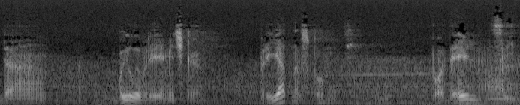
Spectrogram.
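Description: Young engineer, gravelly, wistful and polite, 1960s radio play, dull noisy old recording. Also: male voice, extremely low pitch, big pitch swings, very slow, heavily acted. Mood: nostalgic, musing. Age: young adult. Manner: musing to himself, polite with strangers. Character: young male engineer revisiting a remembered village, wistful.

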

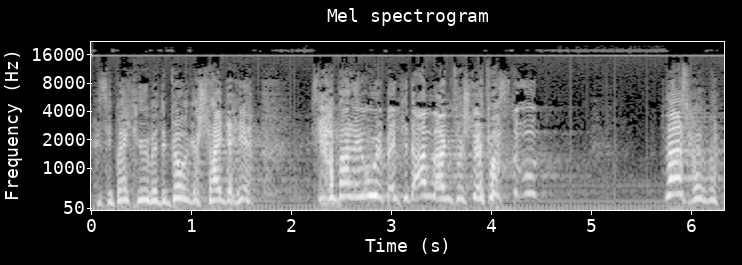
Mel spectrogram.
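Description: A man's voice: extremely high pitch, animated, fairly quick, sharp tone, faint music behind, exaggerated voice. An actor playing an anxious, bewildered, panicky everyman in a radio play, agitated and stammering. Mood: panicked. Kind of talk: 1980s German radio play acting.

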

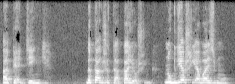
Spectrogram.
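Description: An actress playing an anxious, meek middle-aged mother in a radio drama, with plaintive, gentle, folksy speech. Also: a little high, lively intonation, a little slow. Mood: anxious, pleading. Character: anxious, meek, pious, lamenting mother of grown son. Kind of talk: Russian radio drama acting.

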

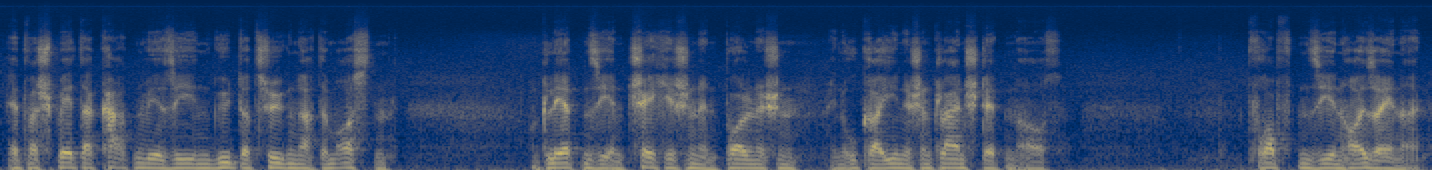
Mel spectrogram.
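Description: An actor playing an unrepentant Nazi perpetrator in a radio drama, speaking in a husky, measured, deliberate monologue with a needling edge. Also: male voice, sits low, a bit bright, exaggerated voice. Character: unrepentant German Nazi perpetrator, coldly confessing, smugly rational.

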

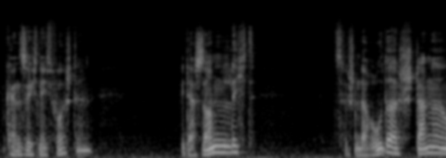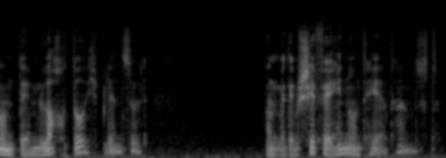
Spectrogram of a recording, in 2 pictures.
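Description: An animated, creaky-voiced dreamy young clerk. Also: male voice, mid-range voice, normal speed, long pauses, exaggerated voice. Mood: absorbed, vivid. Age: young adult. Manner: fervent, absorbed, vividly descriptive. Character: dreamy, excitable twenty-year-old male bank clerk and would-be poet. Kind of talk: German radio play acting.

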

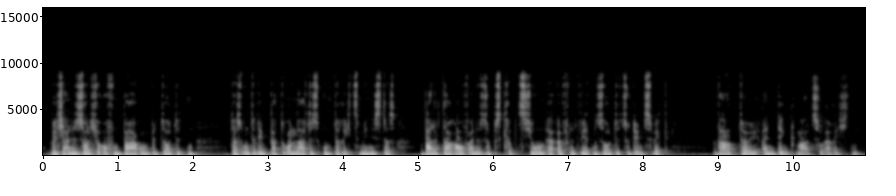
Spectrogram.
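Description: A man narrating scripted literary prose, reading long sentences in a formal, measured way. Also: fairly low pitch, a little mellow, slightly rough.

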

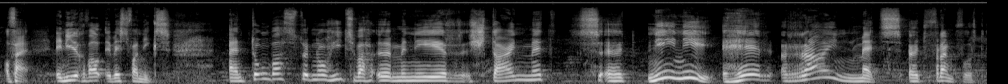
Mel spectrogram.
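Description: A bumbling Flemish junior policeman in a radio drama. His fairly high voice swings up and down as he chatters, flustered and naive. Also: sing-song, slow pace, exaggerated voice. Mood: flustered, rambling.

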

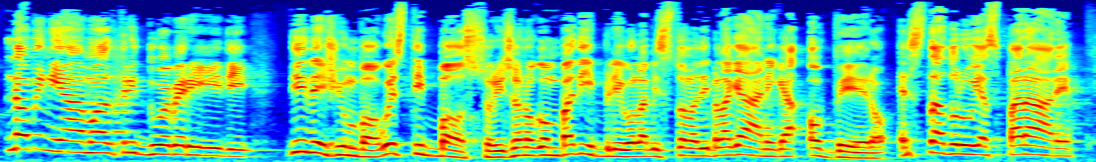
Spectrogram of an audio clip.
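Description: Satirical stage monologue: male actor as evasive official, fairly high voice, colloquial, mockingly defending shady experts. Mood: cajoling, sarcastic. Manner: colloquial, sarcastic, animated rhetorical asides. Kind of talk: theatrical satirical monologue, one side of a conversation.

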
